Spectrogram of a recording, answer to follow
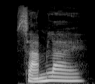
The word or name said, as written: samleje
